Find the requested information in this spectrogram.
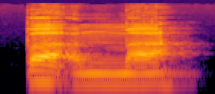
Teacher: they're both said with the lips, at the front of the mouth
